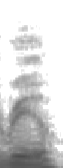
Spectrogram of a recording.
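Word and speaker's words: Roux: us concerts Bob rue how do you say that it's Rous it's ruh ruh yeah to sell 88 thousand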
